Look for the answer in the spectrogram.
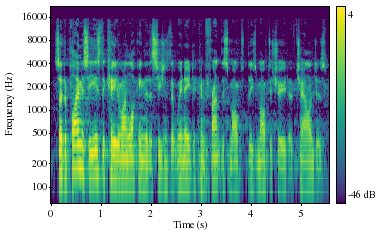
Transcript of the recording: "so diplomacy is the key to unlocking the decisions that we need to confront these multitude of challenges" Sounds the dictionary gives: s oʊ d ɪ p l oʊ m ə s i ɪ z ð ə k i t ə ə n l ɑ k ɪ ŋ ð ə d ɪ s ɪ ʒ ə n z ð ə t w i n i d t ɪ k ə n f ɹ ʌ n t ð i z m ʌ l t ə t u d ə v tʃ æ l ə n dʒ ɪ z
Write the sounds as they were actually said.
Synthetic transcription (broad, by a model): s oʊ d ɪ p l oʊ m ə s i ɪ z ð ə k i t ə ə n l ɑ k ɪ ŋ ð ə d ɪ s ɪ ʒ ə n z ð ə t w i n i d t ɪ k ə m f ɹ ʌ n t ð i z m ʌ l t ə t u d ə v tʃ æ l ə n dʒ ɪ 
